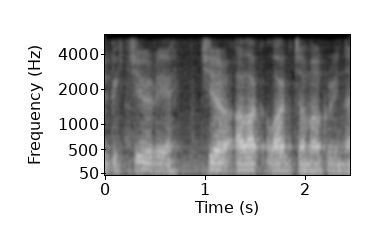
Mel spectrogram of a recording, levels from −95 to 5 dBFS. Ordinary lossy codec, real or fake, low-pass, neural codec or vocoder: AAC, 48 kbps; fake; 5.4 kHz; vocoder, 24 kHz, 100 mel bands, Vocos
